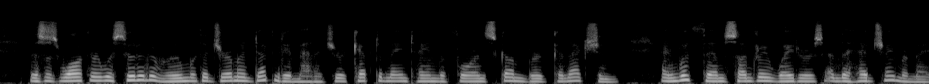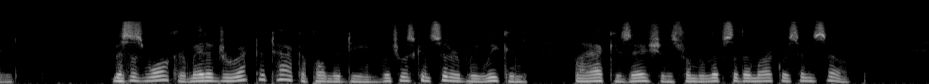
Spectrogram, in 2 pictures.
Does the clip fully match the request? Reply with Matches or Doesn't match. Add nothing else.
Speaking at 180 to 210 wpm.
Doesn't match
